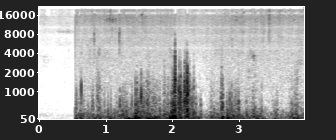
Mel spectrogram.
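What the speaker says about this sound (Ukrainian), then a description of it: "На дворі дуже сильний вітер" After a brief quiet moment, loud wind suddenly roars and buffets the microphone in strong, rushing gusts.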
